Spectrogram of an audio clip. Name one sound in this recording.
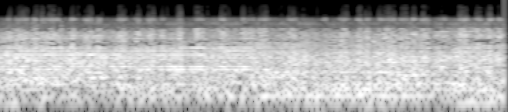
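A diesel engine rumbles loudly as a vehicle drives past close by.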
